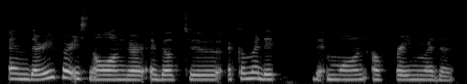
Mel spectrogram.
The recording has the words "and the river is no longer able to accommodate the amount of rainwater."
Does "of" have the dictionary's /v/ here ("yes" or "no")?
no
